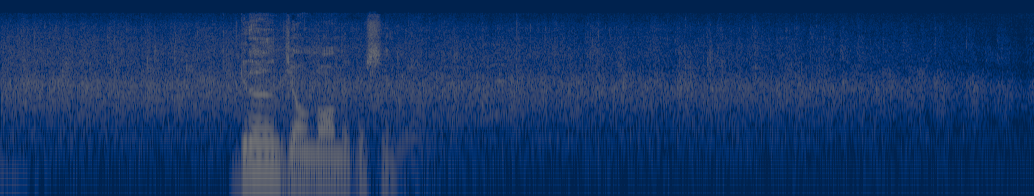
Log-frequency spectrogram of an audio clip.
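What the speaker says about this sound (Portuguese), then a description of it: "Vamos aplaudir ao Senhor nosso Deus" A church congregation applauds during an anniversary worship service, producing a soft, steady wash of distant clapping with a short spoken phrase partway through.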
